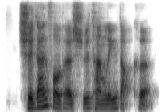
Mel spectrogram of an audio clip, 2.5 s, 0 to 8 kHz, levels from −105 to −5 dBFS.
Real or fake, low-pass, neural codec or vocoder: fake; 7.2 kHz; codec, 16 kHz, 1 kbps, X-Codec, WavLM features, trained on Multilingual LibriSpeech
